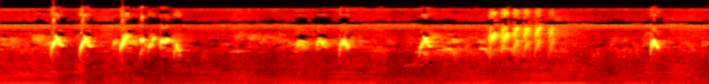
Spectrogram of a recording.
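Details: Red-whiskered bulbul performing southern Thai master-song style, heavy phrases to rouse other birds: bubbly chattering note clusters, a pause, then further bright warbled bursts, against a constant high-pitched electronic tone.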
